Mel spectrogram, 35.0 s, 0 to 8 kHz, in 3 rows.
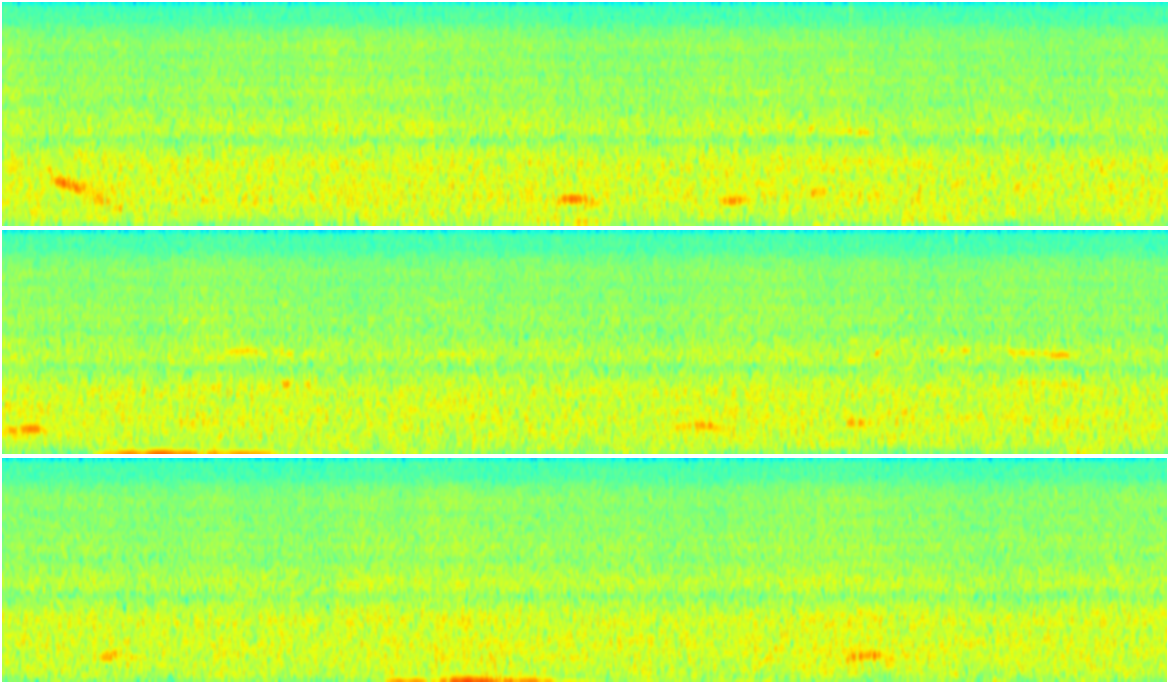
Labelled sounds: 13.9	14.3	humpback whale, 1.4 to 1.6 kHz
21.7	22.3	humpback whale, 1.3 to 1.5 kHz

